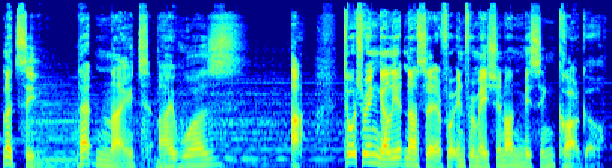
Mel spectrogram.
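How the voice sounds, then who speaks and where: Suave menacing crime boss, game acting, lively intonation, wry, theatrical, faint music behind. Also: male voice, medium pitch, slow. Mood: gleefully menacing. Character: suave, amused, menacing male crime boss in corporate employ.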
